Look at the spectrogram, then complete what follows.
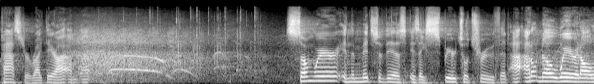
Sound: laughter, cheers and applause

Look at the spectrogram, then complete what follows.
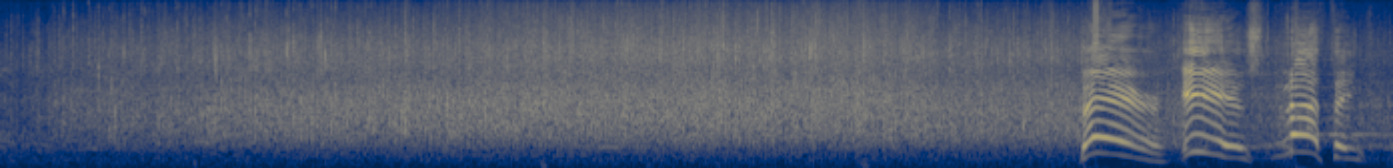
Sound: audience applause

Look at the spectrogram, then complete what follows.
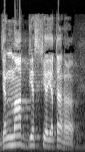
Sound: non-english

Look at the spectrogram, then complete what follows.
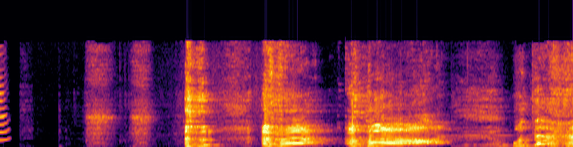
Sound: puny fart; sniff; coughing

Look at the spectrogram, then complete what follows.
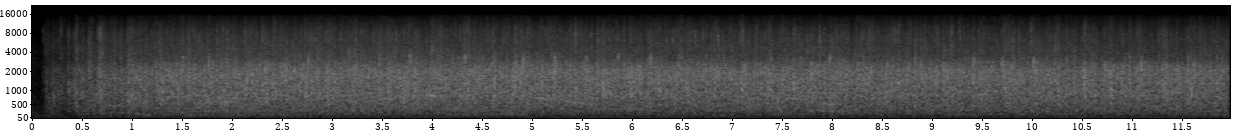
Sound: applause

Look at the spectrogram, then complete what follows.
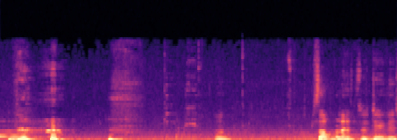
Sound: laughing

